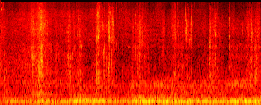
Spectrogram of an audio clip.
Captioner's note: squelchy. moist footsteps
